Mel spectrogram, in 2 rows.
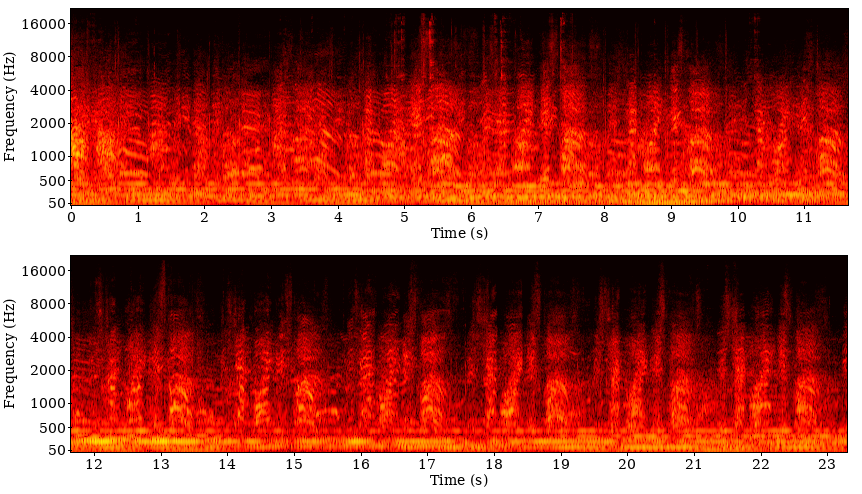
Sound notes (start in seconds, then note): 4.4 crowd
